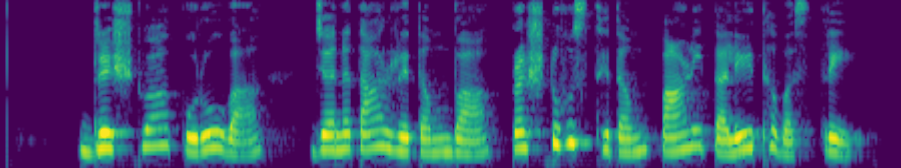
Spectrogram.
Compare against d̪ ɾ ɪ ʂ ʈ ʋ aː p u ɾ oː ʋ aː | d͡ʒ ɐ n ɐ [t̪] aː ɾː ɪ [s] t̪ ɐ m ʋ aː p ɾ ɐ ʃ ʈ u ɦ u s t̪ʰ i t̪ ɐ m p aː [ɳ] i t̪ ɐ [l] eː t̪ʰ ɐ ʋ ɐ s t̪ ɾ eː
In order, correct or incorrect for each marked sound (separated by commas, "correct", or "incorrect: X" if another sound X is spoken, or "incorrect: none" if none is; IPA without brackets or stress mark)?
correct, incorrect: none, correct, correct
